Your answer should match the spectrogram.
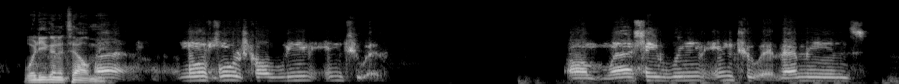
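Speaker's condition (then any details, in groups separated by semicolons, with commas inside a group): Mild cerebral palsy; speech impediment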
